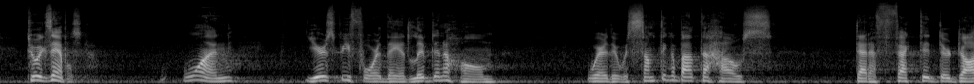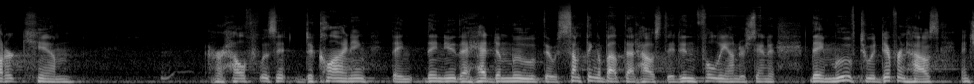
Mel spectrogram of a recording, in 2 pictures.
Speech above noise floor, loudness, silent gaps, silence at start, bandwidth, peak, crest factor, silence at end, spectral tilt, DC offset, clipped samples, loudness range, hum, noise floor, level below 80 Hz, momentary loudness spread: 27 dB; -27 LUFS; none; 0.05 s; 19.5 kHz; -6 dBFS; 22 dB; 0 s; -5.5 dB/octave; under 0.1%; under 0.1%; 3 LU; none; -53 dBFS; -70 dBFS; 9 LU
